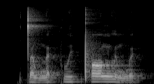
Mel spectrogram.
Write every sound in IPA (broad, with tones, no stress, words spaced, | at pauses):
t̪ɐ˨˩wn̪ɐ˨t̚ kʷiː˧k̚pʰɔː˥ŋ lʊ˨˩ŋwɵ˨t̚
